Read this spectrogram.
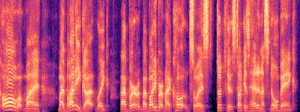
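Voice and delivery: hammed-up Canadian accent; mock Canadian accent. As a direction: recount it like a Canadian hoser. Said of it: "There's that one life, he's like".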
